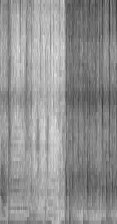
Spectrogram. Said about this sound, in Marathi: याची बाजू पलटून घेऊ आपण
